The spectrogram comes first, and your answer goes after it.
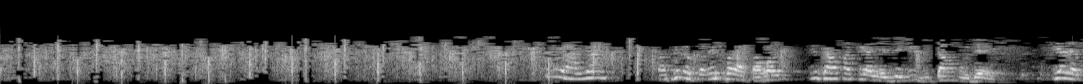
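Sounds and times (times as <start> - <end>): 
audience applause: 0.0 - 7.9
speech: 5.6 - 10.8.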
